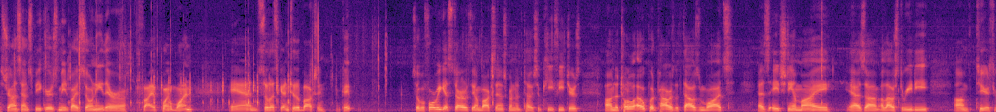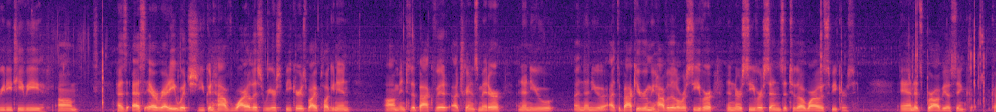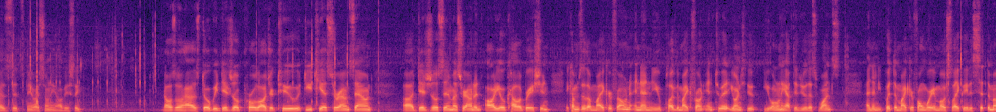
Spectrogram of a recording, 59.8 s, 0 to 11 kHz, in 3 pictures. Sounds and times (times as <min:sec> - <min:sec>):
Speech: 0:00.0 - 0:03.9, 0:04.6 - 0:07.1, 0:08.2 - 0:21.5, 0:22.2 - 0:27.0, 0:27.6 - 0:37.1, 0:37.9 - 0:41.5, 0:43.1 - 0:47.3, 0:47.9 - 0:59.7.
